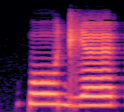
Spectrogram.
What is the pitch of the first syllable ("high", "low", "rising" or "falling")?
high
